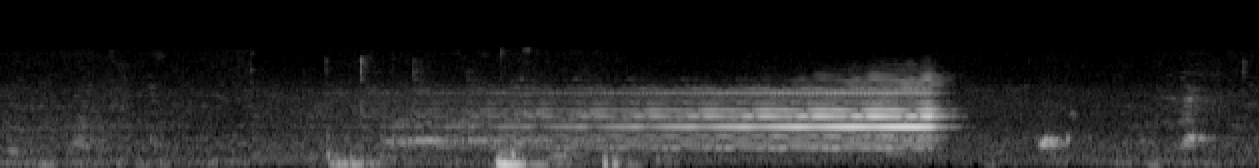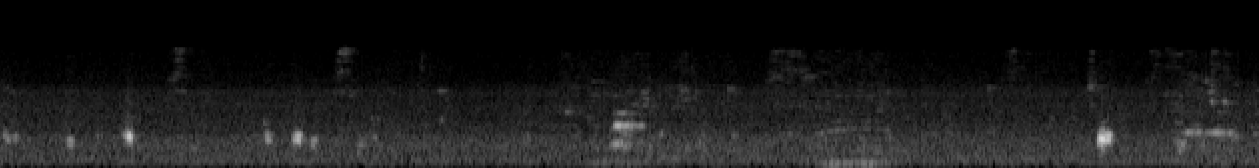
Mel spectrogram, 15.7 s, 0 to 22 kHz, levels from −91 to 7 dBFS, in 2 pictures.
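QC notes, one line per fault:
1.59–6.13 s, feedback howl: a microphone-to-loudspeaker loop gains level on each trip, so repeats grow and narrow to a tone near 1 kHz. It pulses roughly every third of a second and peaks about 4 dB above the speech. The spectrogram shows a bright horizontal band, and the waveform shows a swelling, pulsing envelope.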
